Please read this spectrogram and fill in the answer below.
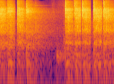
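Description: Torque wrench ratcheting in quick bursts of clicks as wheel lug nuts are tightened: a short burst at the start and again a third of a second in, then a longer run of clicks in the second half.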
